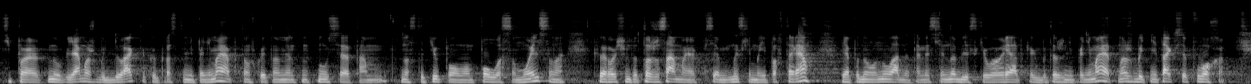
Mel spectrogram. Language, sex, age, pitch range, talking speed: Russian, male, 20-39, 105-125 Hz, 245 wpm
